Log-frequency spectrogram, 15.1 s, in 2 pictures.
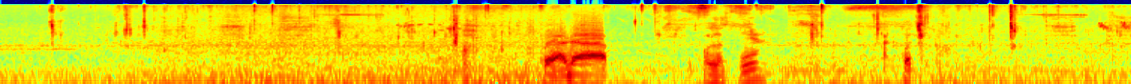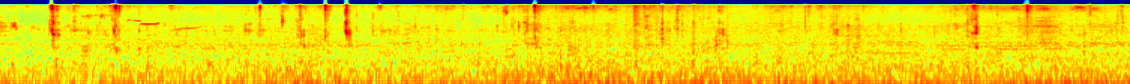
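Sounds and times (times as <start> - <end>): crisp chewing of leafy greens: 0.3 - 15.0.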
